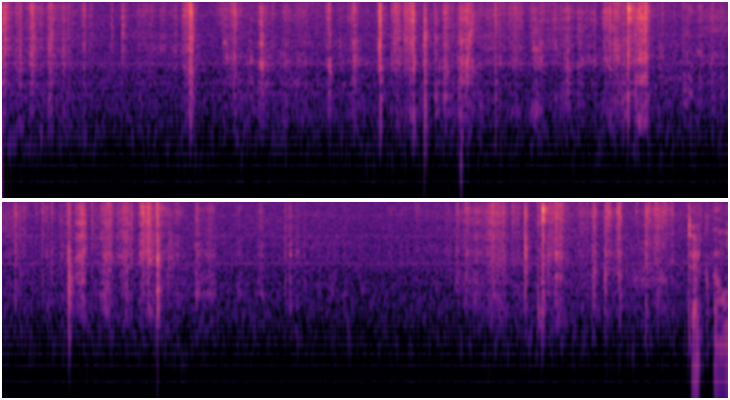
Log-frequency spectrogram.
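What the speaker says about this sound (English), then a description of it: "So all I need to do now is fussy cut these beautiful berries out." Scissors fussy cutting paper berries out for a Christmas card: quiet, close snips and paper rustles come in irregular clusters across a long stretch, with no talk.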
